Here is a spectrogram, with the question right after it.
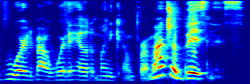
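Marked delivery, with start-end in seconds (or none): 1.5-2.4 loud, higher, irritated command; angry telling-off. Real, not acted. Vlogger telling off mortgage company, loud and angry. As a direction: fire it off at a nosy party.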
